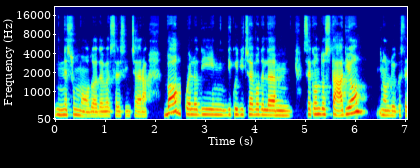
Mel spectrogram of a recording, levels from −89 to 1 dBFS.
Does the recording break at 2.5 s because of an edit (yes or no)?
yes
